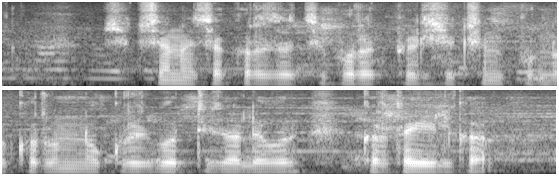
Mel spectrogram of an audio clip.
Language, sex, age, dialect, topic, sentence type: Marathi, male, 18-24, Standard Marathi, banking, question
